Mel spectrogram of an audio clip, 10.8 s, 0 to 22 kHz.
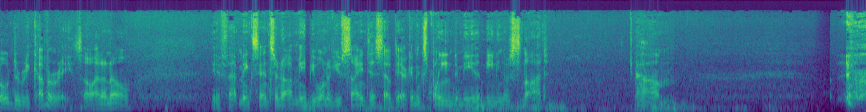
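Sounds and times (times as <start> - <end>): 
speech: 0.0 - 1.8, 2.6 - 7.2, 7.9 - 8.5
quiet breathing: 1.6 - 2.7, 8.5 - 10.4
short throaty cough: 10.4 - 10.8.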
